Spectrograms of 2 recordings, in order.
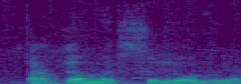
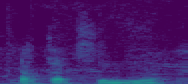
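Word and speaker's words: Takamatsunomiya: Okay, how to pronounce Takatsu no Miya. Takamatsu no Miya, not Takatsu Miya.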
